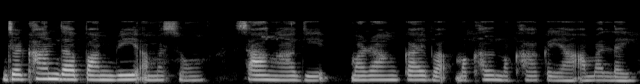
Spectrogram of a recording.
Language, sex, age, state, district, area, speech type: Manipuri, female, 18-30, Manipur, Senapati, urban, read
